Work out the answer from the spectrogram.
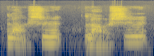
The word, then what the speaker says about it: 老师: 老师 Lao is the third tone. Shi is a first tone.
